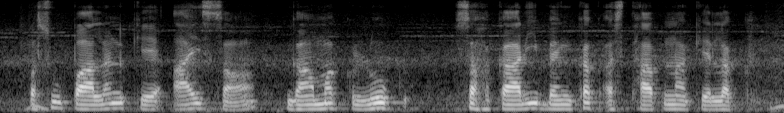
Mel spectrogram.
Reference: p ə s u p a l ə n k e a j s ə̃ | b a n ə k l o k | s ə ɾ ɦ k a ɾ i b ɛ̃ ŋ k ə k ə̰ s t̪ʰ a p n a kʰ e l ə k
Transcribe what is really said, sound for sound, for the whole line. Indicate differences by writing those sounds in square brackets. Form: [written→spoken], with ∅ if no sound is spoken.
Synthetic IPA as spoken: p ə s u p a l ə n k e a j s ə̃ | [b→ɡ] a [n→m] ə k l o k | s ə [ɾ→∅] ɦ k a ɾ i b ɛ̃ ŋ k ə k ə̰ s t̪ʰ a p n a [kʰ→k] e l ə k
